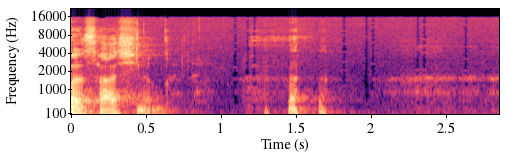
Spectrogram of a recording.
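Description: An elderly man laughs into a microphone.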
